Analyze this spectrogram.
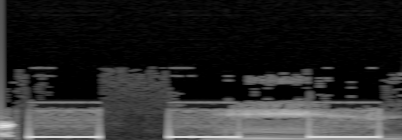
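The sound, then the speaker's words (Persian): A busy tone sounds after a phone call is cut off: three loud, steady beeps with short pauses, and a low droning tone underneath the last two. “دومین تماس است که قطع شد.”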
